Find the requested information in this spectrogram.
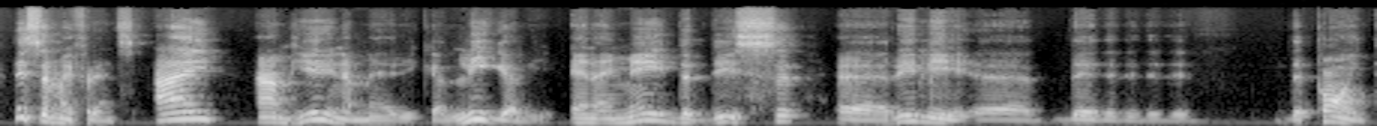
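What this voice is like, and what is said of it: Non-American foreign accent. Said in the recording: “my accent the fact that i'm not uh, american in the strictest sense”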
